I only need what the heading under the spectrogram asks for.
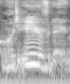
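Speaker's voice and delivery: breathy, low monster voice. Reading a story, the narrator voices the substitute monster under the bed: low, breathy voice. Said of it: "said a low, breathy voice".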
